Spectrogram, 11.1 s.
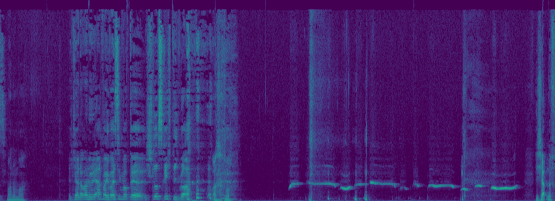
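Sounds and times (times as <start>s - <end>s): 
speech: 0.1s - 0.6s, 1.4s - 4.8s, 6.2s - 6.4s, 10.7s - 11.0s
whistled Christmas carol melody: 5.8s - 10.5s.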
